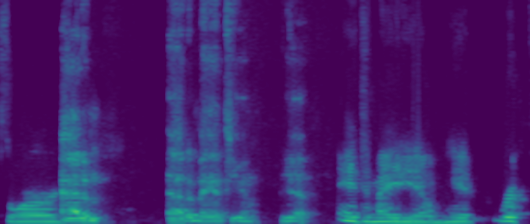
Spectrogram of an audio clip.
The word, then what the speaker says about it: adamantium: Yeah, but it was when Magneto had stripped Wolverine of his animation, whatever how you pronounce the word. Adamantium.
